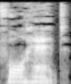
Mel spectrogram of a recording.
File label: "4head" pronunciation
